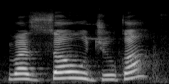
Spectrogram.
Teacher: वाव साकिन से पहले ज़बर है तो वावलीन है, नरमी से पढ़ रहे हैं।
